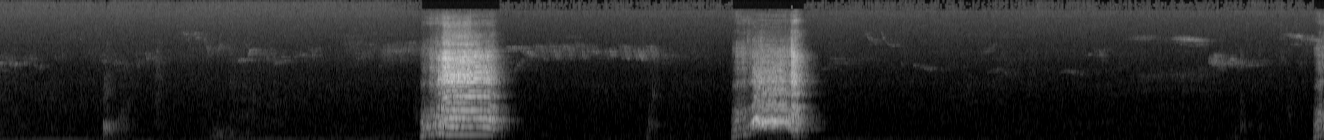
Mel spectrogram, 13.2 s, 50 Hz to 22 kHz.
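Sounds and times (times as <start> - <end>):
British goat bleating: 4.2 - 5.1, 7.3 - 8.2.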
